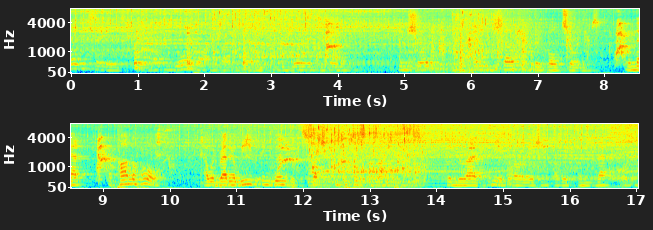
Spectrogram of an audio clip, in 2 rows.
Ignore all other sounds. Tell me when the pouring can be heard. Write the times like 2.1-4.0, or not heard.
2.0-4.0, 5.7-6.5, 12.1-13.9.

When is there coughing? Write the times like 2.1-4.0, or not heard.
0.9-2.8, 9.8-11.3.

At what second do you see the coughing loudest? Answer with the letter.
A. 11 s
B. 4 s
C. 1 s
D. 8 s
C.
